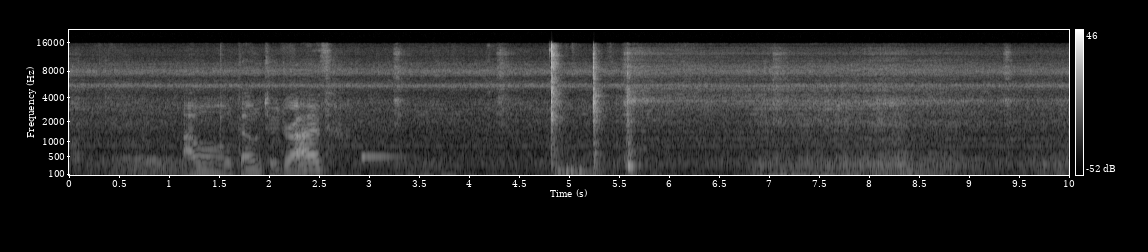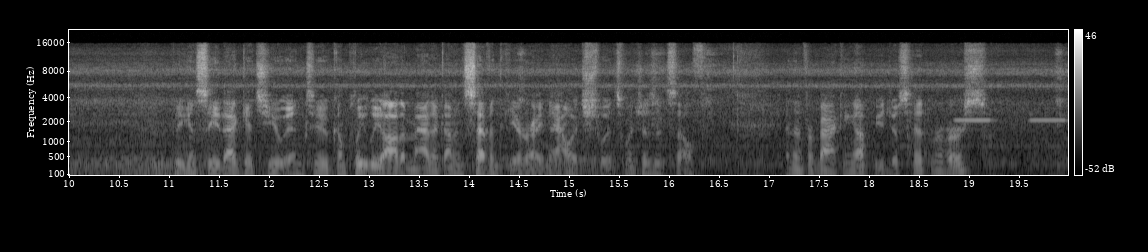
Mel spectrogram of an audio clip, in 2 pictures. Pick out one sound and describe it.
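A button clicks.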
